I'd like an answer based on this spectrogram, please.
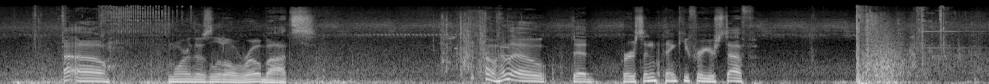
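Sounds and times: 
speech: 0:00.6 - 0:03.3, 0:04.8 - 0:07.6
pistol gunshots in a video game: 0:08.6 - 0:09.8.

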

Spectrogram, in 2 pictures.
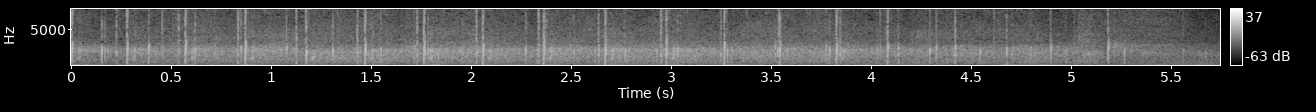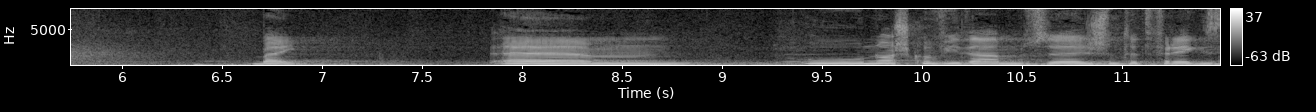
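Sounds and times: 
audience applause: 0:00.0 - 0:06.1
speech: 0:06.7 - 0:07.1, 0:07.9 - 0:11.4.

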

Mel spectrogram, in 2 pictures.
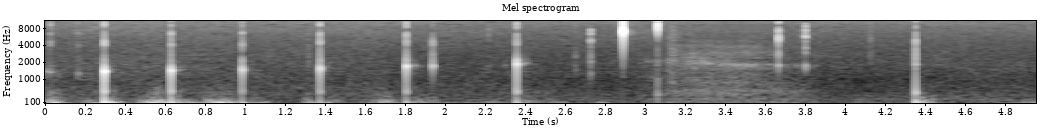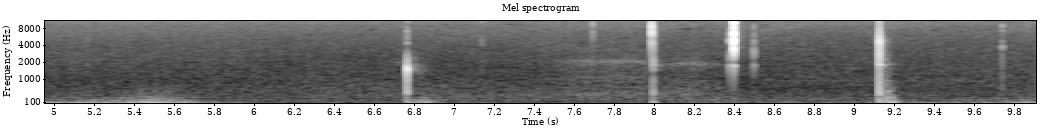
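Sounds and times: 
sharp dry tongue clicks: 0:00.0 - 0:04.5, 0:06.7 - 0:09.8
breathy hiss: 0:03.0 - 0:04.1, 0:07.2 - 0:08.6.

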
